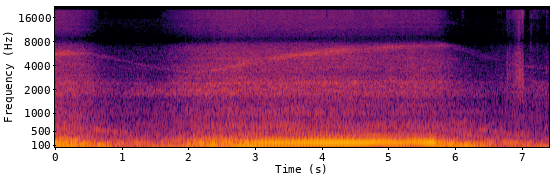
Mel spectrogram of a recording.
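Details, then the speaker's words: 2015 Ford F-350 after transmission repair attempt with new filter and 12 quarts of fluid: engine drone climbs and holds high revs with no load, truck not going forward; failed automatic transmission, repair unsuccessful, replacement transmission needed. "It's not going forward"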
